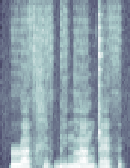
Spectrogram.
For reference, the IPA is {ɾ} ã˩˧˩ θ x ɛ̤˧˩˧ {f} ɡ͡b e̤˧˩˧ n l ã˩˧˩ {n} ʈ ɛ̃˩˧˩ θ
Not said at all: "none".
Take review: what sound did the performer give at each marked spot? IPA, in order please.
ɹ, θ, n

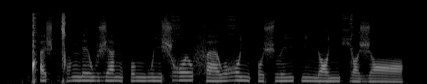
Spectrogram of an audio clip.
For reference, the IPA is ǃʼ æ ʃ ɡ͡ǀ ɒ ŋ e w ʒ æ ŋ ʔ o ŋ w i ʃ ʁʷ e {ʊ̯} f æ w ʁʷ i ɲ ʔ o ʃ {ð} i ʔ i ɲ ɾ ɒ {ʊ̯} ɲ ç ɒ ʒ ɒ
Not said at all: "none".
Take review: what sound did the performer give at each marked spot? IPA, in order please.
ʊ̯, ð, none

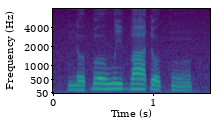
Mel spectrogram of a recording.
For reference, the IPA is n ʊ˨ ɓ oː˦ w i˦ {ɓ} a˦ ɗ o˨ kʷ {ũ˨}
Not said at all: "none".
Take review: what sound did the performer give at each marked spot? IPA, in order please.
b, ũ˨

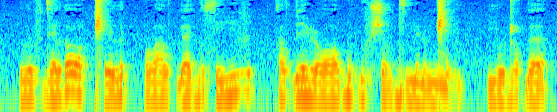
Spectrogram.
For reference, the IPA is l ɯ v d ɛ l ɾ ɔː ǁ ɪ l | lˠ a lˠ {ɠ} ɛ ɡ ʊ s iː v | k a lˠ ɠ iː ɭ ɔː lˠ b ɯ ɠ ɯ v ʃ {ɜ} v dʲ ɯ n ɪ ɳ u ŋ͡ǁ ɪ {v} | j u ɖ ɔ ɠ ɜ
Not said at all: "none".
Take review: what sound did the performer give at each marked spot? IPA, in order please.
ɠ, ɜ, v

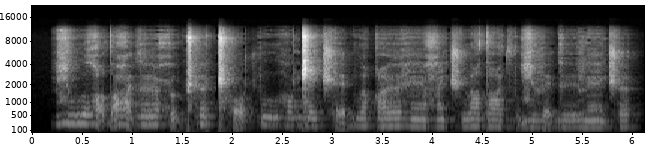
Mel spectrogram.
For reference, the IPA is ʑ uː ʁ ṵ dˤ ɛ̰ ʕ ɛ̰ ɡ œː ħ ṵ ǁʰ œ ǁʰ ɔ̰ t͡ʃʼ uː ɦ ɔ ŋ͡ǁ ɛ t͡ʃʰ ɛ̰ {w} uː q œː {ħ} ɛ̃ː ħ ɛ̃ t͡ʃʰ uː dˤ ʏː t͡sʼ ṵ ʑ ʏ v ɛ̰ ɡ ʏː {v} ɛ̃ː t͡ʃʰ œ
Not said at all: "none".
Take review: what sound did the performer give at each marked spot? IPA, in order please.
b, ɦ, v

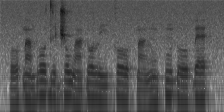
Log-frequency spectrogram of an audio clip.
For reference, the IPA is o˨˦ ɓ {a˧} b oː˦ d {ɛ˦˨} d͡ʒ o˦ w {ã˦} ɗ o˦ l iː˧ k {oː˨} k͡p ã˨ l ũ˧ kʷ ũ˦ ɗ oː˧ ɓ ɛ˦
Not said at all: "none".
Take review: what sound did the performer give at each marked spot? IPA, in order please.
ã˧, ɨ˦˨, ã˨, oː˦˨

